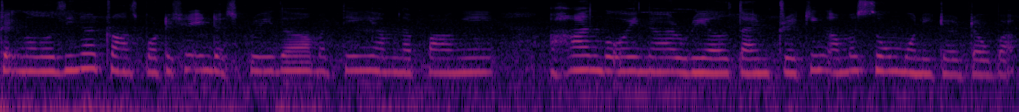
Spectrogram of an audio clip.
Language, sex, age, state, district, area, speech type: Manipuri, female, 30-45, Manipur, Tengnoupal, rural, spontaneous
